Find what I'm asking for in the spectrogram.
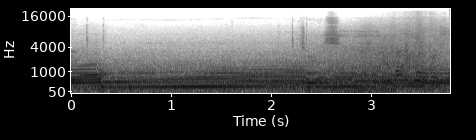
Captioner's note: car revving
